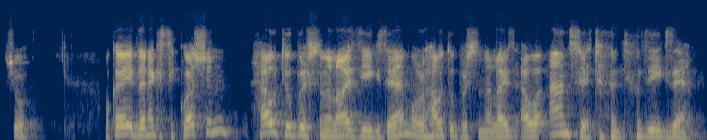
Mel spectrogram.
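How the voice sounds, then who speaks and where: A male interviewer with a fairly high, bright and forceful voice reads out his questions plainly. Between the guest's answers he adds short acknowledgements. His audio sounds dull and lo-fi. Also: animated, moderate pace.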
